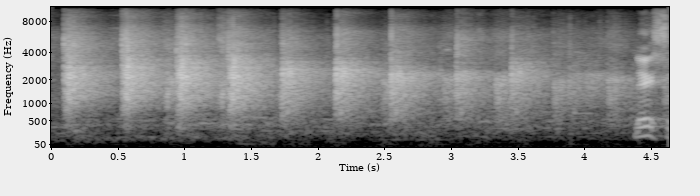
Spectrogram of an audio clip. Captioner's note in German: Beifall bei der FDP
